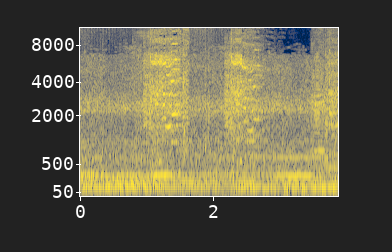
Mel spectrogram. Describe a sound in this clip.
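A wooden wardrobe door creaks open.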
